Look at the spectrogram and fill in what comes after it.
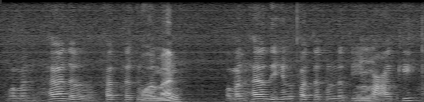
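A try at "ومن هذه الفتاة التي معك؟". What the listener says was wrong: Ba'da ta hunaka alif. Waman hadhil fatatul.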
